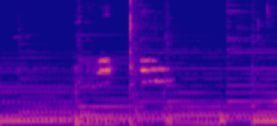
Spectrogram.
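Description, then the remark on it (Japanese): A cat meows loudly and insistently, calling out, a few drawn-out calls running together in quick succession, with no one talking. “私ちょっと今猫が なんかみやみや泣いてて時折 ミュートにしてましたごめんなさいなんだほら 聞こえた大丈夫、うん、にゃにゃにゃがにゃがにゃってそうちょっと猫がなんかさっきからバタバタしてるので”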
